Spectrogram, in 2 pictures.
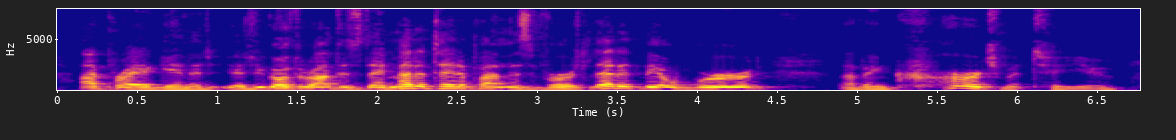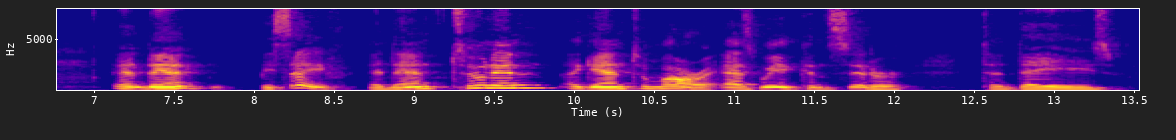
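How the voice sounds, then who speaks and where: At a fairly slow pace, a man with an ordinary speaking voice talks with a fairly high pitch and ordinary pitch variation. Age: 60s. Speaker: daily Bible devotional host. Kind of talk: devotional talk.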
